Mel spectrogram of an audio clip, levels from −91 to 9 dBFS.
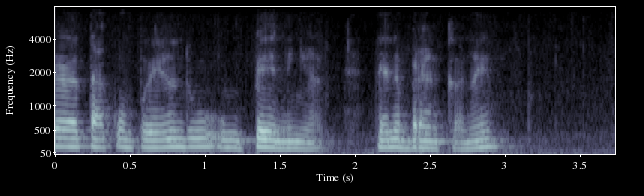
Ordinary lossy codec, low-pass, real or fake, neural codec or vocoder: Opus, 24 kbps; 7.2 kHz; real; none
